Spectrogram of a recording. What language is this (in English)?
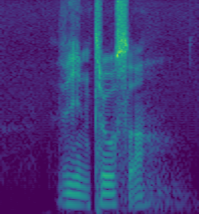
Swedish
